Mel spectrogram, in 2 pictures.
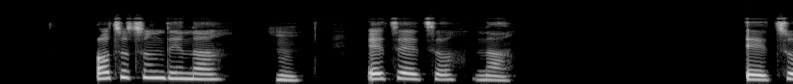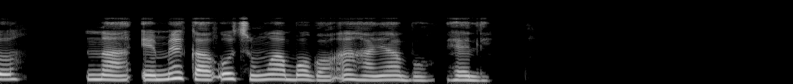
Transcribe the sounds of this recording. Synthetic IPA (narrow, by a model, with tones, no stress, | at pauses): ɔ˦tʊ˦tʊ˦n̩˦dɪ˦na˨ | h̩˨ | e˦te˦e˨to˦na˨ | e˨to˦ | na˨e˨me˦ka˨o˦tu˨ŋʷa˦˨ɡ͡bɔ˦ɡɔ˨a˦ɦa˨ɲa˦bʊ˨ɦe˦li˨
